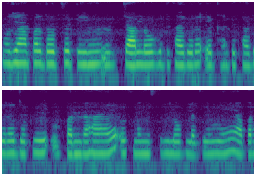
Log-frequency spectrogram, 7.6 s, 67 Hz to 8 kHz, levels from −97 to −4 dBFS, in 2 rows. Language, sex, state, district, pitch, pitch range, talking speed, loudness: Hindi, female, Bihar, Gopalganj, 225 Hz, 220-235 Hz, 270 wpm, -33 LUFS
